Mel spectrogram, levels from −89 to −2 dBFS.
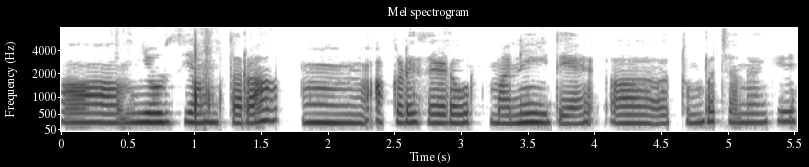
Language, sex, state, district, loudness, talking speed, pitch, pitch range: Kannada, female, Karnataka, Shimoga, -25 LUFS, 130 wpm, 260 Hz, 245-270 Hz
